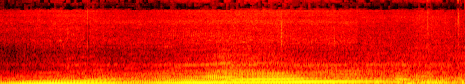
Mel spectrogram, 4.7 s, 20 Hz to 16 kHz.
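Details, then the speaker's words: Newly rebuilt Audi S5 driving with no check engine lights: smooth, deep engine note climbing steadily as revs build, no knocks or misses; healthy engine under acceleration. "This car sounds like a GTR, y'all. Like, I'm not even kidding. It sounds just like a GTR."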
